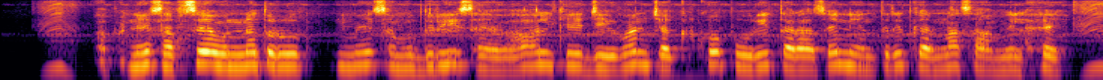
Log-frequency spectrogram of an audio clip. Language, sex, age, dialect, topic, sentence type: Hindi, male, 18-24, Awadhi Bundeli, agriculture, statement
